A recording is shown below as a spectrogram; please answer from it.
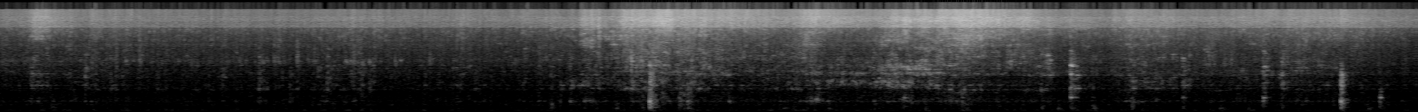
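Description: A lamb roast sears on the bottom of an Instant Pot, giving a low, quiet hiss and soft sizzle that swells midway, with scattered small clicks and knocks from a utensil and no voices.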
